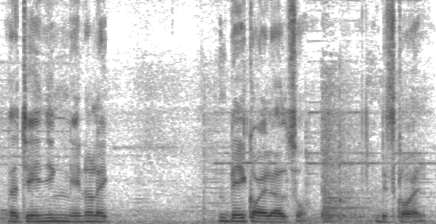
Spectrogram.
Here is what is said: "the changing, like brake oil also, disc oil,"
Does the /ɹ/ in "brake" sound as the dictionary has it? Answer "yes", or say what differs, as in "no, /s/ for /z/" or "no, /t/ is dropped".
no, /l/ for /ɹ/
